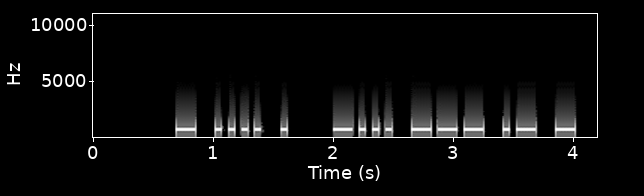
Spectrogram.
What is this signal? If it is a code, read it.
Morse code, heard as a keyed tone, about 22 wpm, 700 Hz. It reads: THE BOAT
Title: Sentences from Top 1100 Words 22wpm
